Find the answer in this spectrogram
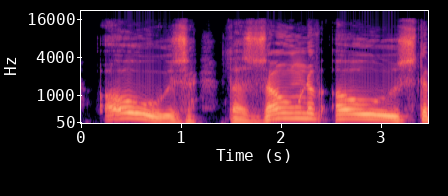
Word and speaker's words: Oz: own country he sneered it is not oz as you say it but owes the zone of o's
